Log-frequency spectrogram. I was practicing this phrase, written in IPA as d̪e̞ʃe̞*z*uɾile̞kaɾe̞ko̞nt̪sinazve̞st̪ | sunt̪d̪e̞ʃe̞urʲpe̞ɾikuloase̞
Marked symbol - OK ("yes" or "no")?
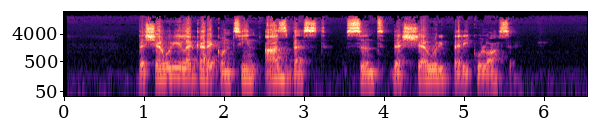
no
